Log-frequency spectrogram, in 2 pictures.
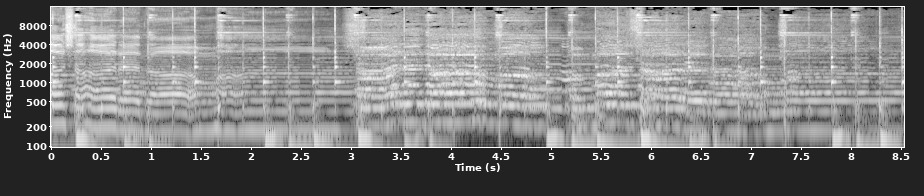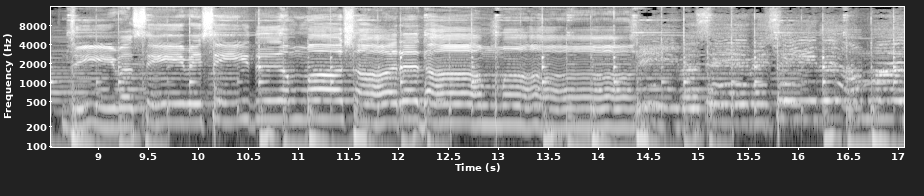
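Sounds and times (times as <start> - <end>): tabla rhythm: 0.0 - 17.0.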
